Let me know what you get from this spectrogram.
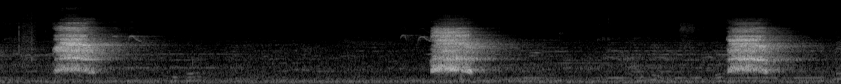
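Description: A barking deer gives three loud, harsh, dog-like barks, spaced about three seconds apart.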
